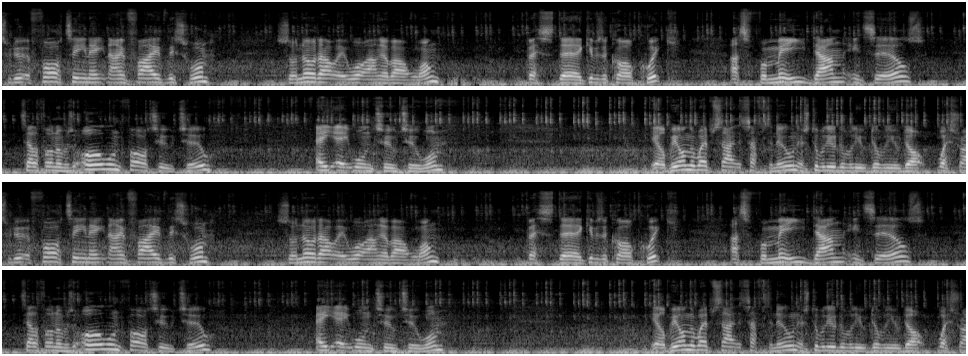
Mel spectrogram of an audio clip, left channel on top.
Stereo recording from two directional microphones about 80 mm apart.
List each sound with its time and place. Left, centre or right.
0.0 s speech: centre
4.1 s speech: centre
12.7 s speech: left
